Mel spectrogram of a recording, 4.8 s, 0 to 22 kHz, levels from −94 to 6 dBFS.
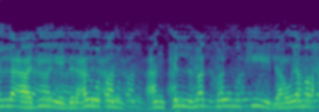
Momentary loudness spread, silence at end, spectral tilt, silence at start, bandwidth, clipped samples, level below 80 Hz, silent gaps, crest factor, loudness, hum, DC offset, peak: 8 LU; 0 s; -7 dB/octave; 0 s; 8.8 kHz; under 0.1%; -46 dBFS; none; 14 dB; -19 LUFS; none; under 0.1%; -4 dBFS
